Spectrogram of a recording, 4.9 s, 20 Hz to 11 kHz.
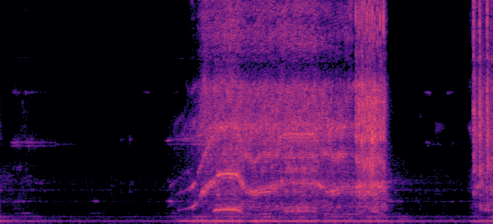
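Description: A cordless electric screwdriver with its adjustable clutch turned down to 1 drives a kingpin screw on an Axial RC crawler kit, giving a brief, fairly faint motor whine of about two seconds in a quiet room, followed by a short rattling burst.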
